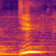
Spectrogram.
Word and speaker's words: Dutt: The Monster Abyss has signed with WWE alongside Sanjay Dutt. That's some big news right there, man. It is. And Sanjay Dutt, or Doot, as some people really pronounce it, they're saying that he might be like the HNIC to the India.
